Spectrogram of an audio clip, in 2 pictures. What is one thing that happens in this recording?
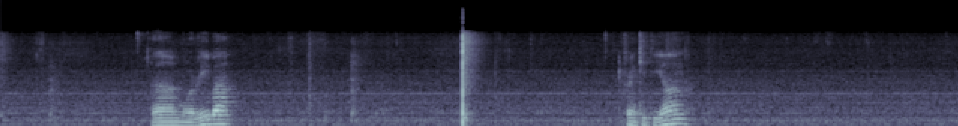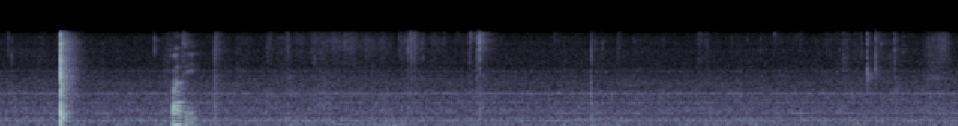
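Trading cards slide and rustle softly between fingers.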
